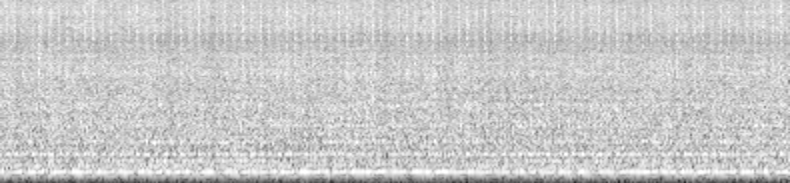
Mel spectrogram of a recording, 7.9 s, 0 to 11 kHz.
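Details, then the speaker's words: 1970 Opel GT barn find, first start in about 30 years, after a carb swap, new points and Bosch platinum plugs: steady low idle with a faint occasional stumble, slight miss and rough idle. Choke is fully open; owner suspects the carb and choke are not adjusted right. "it's still missing a little bit but it has the entire choke open over here it's been sitting a little while"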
